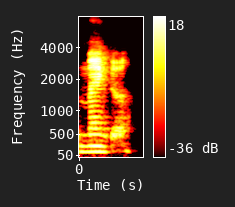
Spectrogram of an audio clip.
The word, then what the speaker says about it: manga: And then I was intrigued so much I started reading the manga, or as No, you would no, it's pronounce it, pronounced manga.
